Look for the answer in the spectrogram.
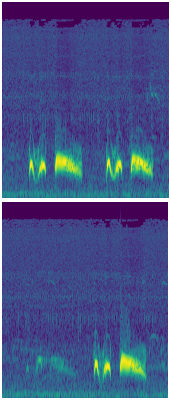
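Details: Repeated spotted dove lure call: three full phrases roughly every two to three seconds, each a pair of short bent notes and one long sliding coo, plus a softer partial phrase between.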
